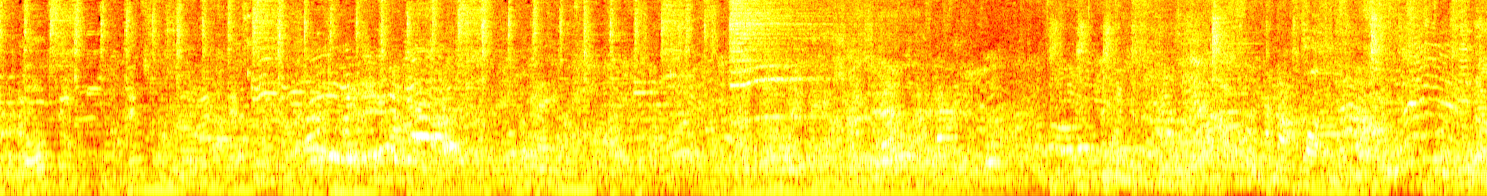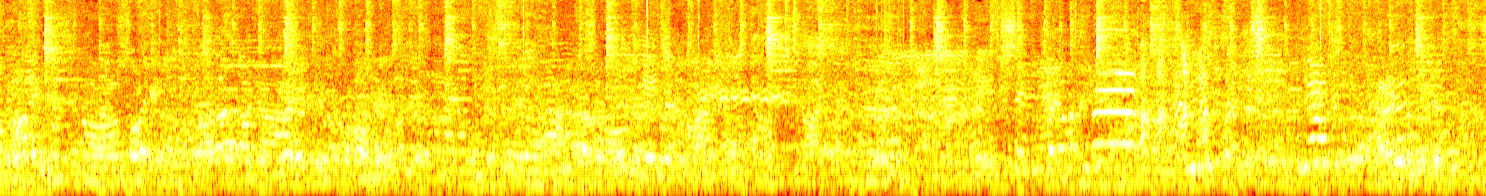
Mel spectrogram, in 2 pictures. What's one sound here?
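A crowd of men and women chatter and laugh in a busy room.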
